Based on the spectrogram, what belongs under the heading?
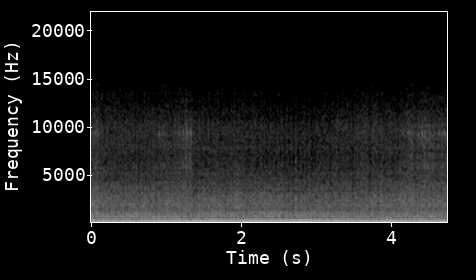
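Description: Rally car's engine idling while the car stands still, heard from inside the cabin, with small shifts in pitch.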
